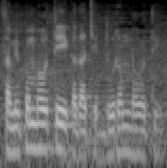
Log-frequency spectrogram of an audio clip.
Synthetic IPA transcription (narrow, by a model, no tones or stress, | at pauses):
sɐmipɐmbʱɐʋt̪ikɐd̪at͡ɕiːd̪uɾɐmbʱɐʋt̪i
